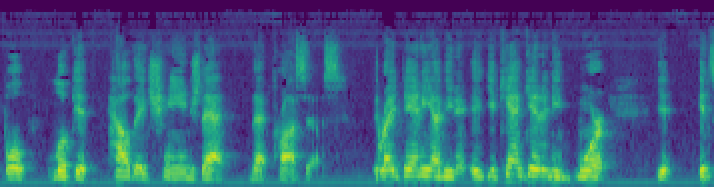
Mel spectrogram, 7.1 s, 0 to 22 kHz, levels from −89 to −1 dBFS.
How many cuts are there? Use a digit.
3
